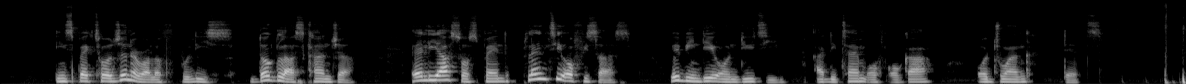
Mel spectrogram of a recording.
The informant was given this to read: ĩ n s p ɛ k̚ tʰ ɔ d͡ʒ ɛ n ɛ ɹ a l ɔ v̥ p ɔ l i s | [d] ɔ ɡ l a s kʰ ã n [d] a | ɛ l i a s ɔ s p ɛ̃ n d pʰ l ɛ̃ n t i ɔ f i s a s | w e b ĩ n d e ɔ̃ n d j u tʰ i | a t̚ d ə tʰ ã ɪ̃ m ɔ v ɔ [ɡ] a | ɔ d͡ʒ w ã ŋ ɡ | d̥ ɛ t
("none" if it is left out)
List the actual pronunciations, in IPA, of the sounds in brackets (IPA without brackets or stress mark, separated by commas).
d, d͡ʒ, ɡ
